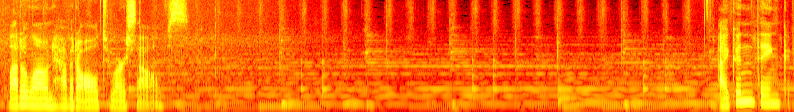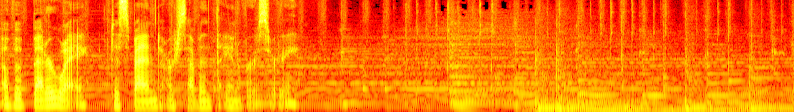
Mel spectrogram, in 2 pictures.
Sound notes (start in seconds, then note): none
